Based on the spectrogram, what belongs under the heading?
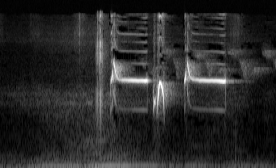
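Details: Prinia in full song, calling a rival: two long, steady, high whistled notes with a short, lower buzzy chip between them, against a quiet low hum.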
